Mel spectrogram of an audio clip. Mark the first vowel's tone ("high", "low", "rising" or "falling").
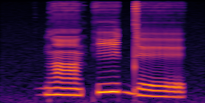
low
